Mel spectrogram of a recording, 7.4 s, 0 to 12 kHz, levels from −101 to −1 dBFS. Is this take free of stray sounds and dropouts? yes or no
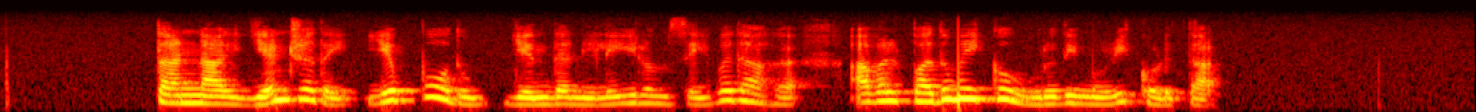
yes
